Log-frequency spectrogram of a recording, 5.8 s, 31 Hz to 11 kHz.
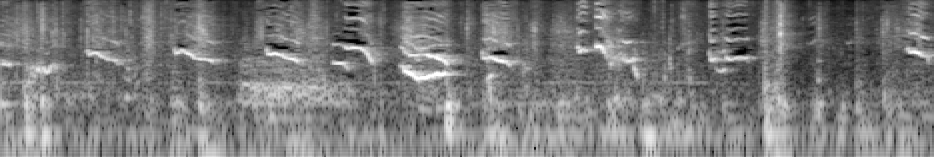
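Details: Whimpers from toy poodles and Pomapoos at play in an indoor living room play area on 11/9/07: a string of thin, descending whines about once a second, mixed with soft growls, and music faintly behind.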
